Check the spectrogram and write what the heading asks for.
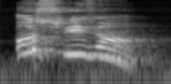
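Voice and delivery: high, loud shout; yelling milkman. A narrator's reading. Milkman dismissing timid customer, yelling. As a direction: holler for the next customer. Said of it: "hurla la laiti".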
